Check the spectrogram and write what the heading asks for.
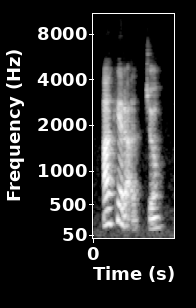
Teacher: it's not hack, but hackeraggio, because the H is always silent in Italian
